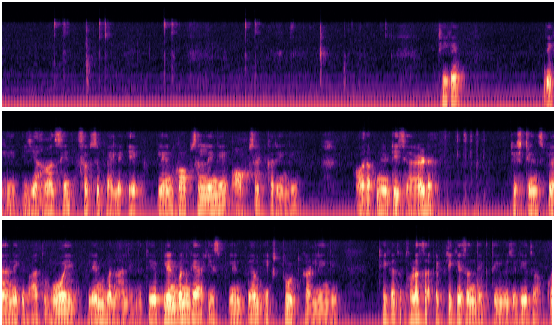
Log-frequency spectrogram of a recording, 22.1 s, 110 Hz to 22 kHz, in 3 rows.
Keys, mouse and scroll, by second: 0.6 shift+click, 1.2 right click, 1.3 right click, 2.0 click, 2.2 click, 3.1 click, 3.2 click, 3.3 click, 3.7-4.1 scroll up 1, 4.1 middle click, 4.4 middle click, 13.6 typing, 14.2 Return.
